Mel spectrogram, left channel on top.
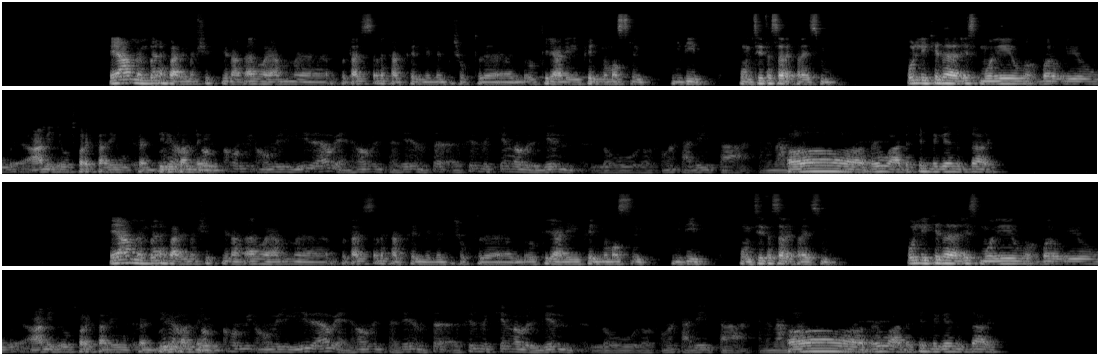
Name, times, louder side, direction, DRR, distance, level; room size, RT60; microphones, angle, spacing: voice 1, 1.1-6.4 6.7-7.0 7.4-8.3 9.1-13.1 18.8-20.9, left 2 dB, 65° left, 0.9 m, -31 dB
voice 2, 12.0-19.8, right 1 dB, 50° right, 1.5 m, -44 dB
5.2 x 3.4 x 2.7 m
head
